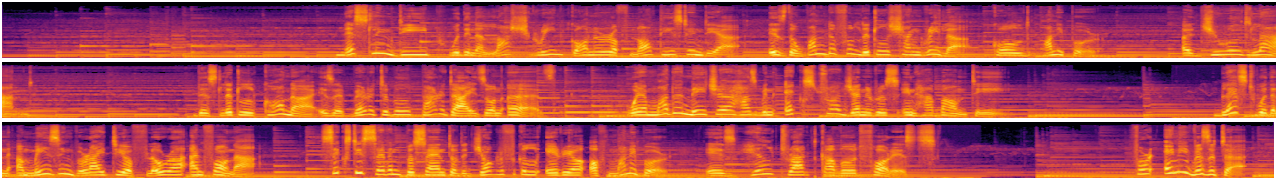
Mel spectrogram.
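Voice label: documentary ENGLISH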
